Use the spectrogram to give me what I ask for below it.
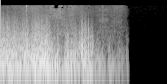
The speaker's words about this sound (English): Often, you can't hear them over the wind.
